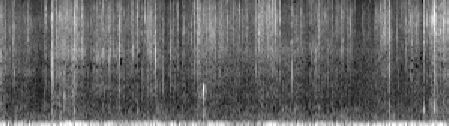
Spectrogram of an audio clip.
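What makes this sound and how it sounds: Both hands with long nails rub and scratch a flip-sequin sleep mask, plastic sequins on fabric, resting on a mannequin head. The result is a steady, close, crinkly scratching with bright clicking ticks over a constant low hum.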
